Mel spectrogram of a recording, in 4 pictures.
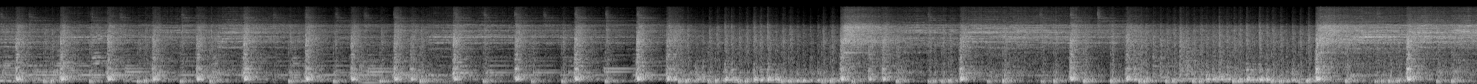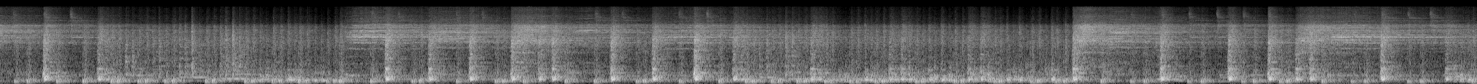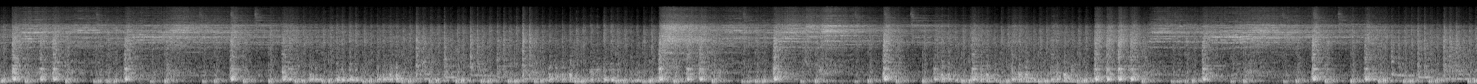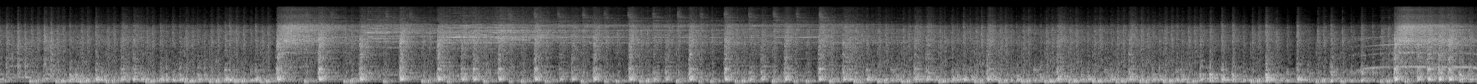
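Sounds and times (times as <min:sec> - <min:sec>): cymbals washing: 0:00.0 - 0:07.2
rock band playing: 0:00.0 - 0:59.0.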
